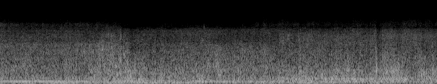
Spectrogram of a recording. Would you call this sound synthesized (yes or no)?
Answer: yes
